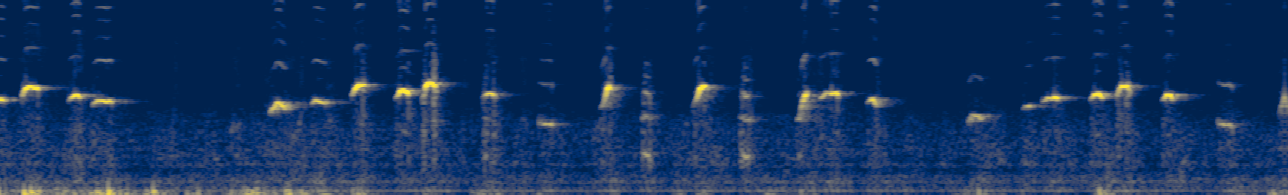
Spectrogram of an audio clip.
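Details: Cockatiel kept as a pet sings a steady stream of bright whistles, upward-sweeping notes alternating with level and falling tones, over faint low room hum.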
